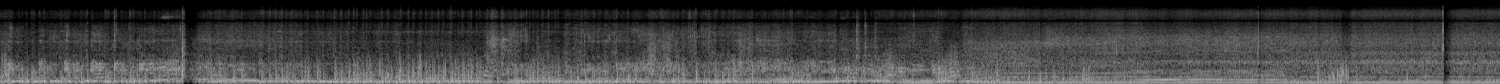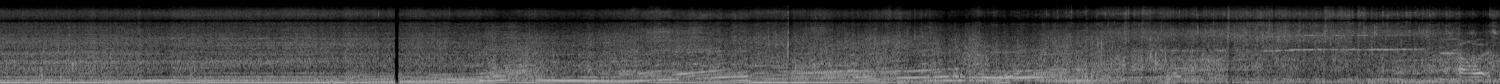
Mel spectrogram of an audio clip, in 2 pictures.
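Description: Rally car engines revving hard, the pitch climbing and dropping again and again through gear changes, with a steady low drone underneath for about the middle half.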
